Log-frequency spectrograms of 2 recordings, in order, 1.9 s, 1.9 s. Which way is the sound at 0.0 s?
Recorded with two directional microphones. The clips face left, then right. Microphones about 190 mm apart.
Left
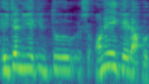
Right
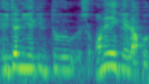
10° left (ahead or behind).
